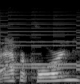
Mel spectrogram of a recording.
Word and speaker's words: Apricorn: I forget if I have to leave or he just can tell I don't have an apricot or apricorn.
